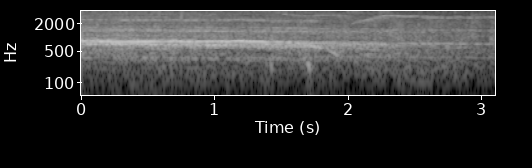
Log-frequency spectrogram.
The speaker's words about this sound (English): Yeah, you need a round of applause too.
